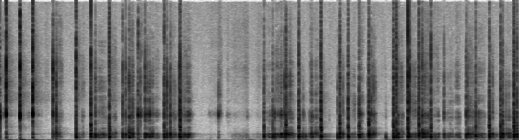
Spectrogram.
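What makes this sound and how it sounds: Long nails tap rapidly on the flat bottom of an upside-down, empty, translucent plastic Tupperware food container. Sharp, bright clicks land over a hollow plastic resonance that dies away almost at once. Partway through, the taps pause briefly for a softer, quieter scratching before the rhythmic tapping resumes.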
